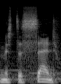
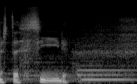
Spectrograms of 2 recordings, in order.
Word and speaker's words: Sed: And then they've said how to pronounce his name, which is Mr. Sed rather than Mr. Seed.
